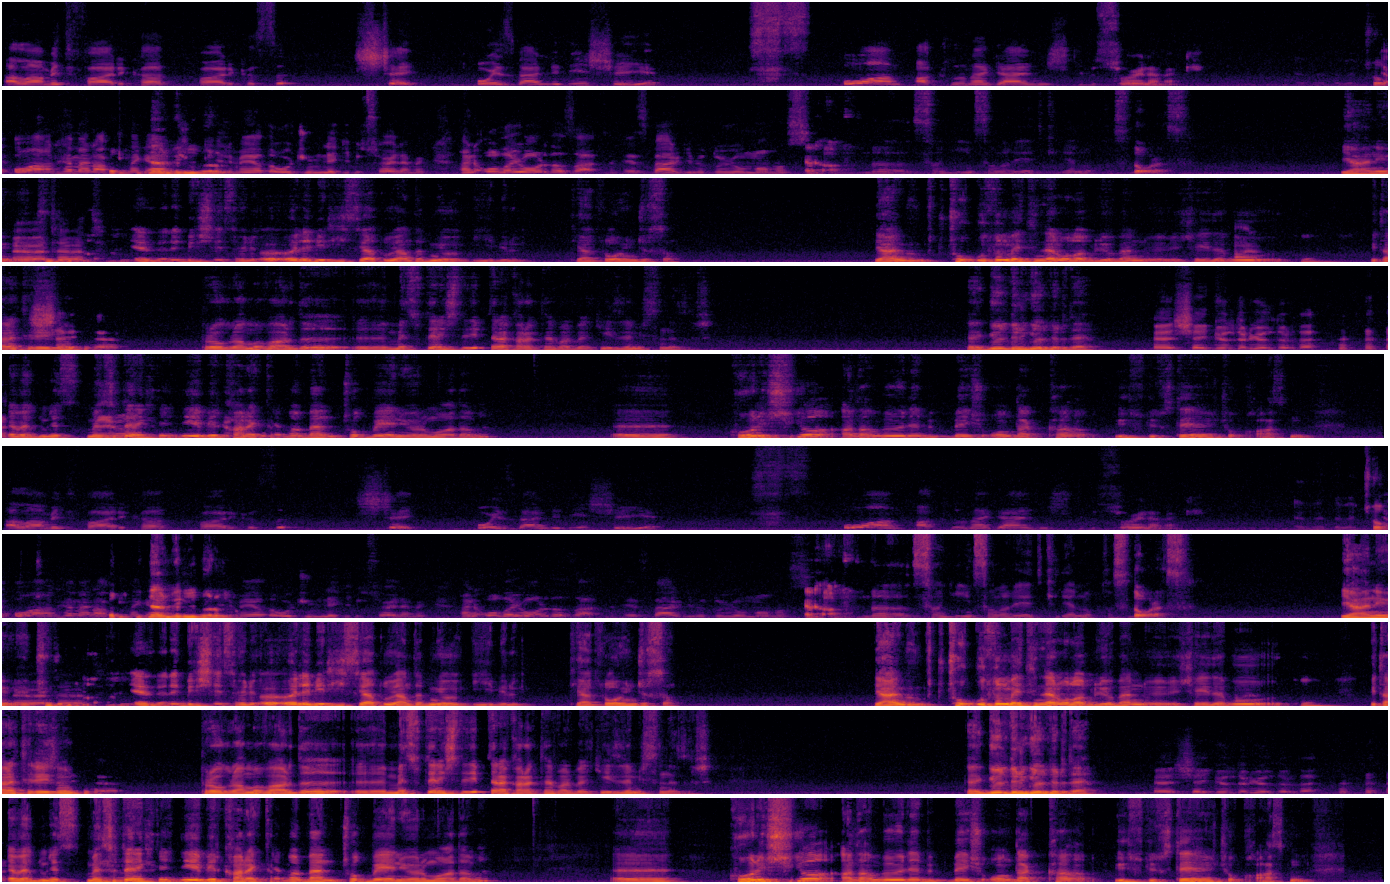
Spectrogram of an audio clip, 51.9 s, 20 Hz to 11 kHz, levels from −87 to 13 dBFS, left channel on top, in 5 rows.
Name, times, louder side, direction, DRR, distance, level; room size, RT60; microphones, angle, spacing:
voice 1, 0.0-2.2 2.6-3.1 3.6-4.9 5.6-6.0 6.3-9.0 10.3-16.5 20.9-21.4 30.0-30.2 31.4-32.1 34.4-34.5 39.8-41.6 42.3-42.6 43.2-43.9 47.2-47.3, left 5 dB, 60° left, 0.4 m, -42 dB
voice 2, 11.5-12.1 16.4-18.6 18.9-19.1 20.4-21.3 21.8-24.7 25.1-25.8 27.3-30.7 31.1-31.8 32.7-36.5 38.4-39.4 41.6-45.3 46.1-46.7 47.0-51.4, right 5 dB, 80° right, 0.4 m, -28 dB
3.4 x 2.6 x 2.3 m
head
